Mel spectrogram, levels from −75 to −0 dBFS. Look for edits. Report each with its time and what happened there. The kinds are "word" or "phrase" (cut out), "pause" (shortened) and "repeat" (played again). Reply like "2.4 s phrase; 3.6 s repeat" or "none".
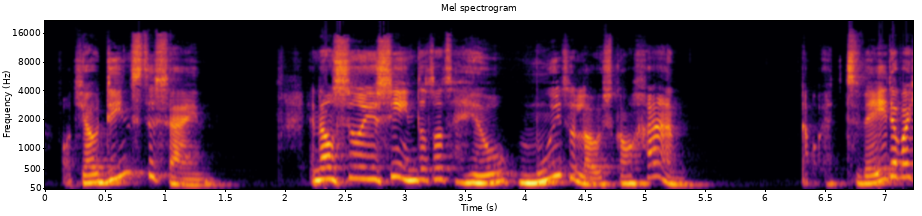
none

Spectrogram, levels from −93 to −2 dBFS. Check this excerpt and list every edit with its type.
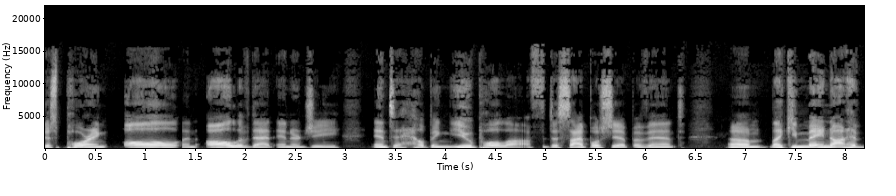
1.4 s phrase; 5.0 s word

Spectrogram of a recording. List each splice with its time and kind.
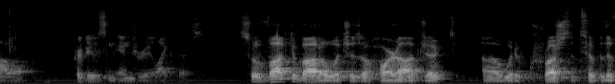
none

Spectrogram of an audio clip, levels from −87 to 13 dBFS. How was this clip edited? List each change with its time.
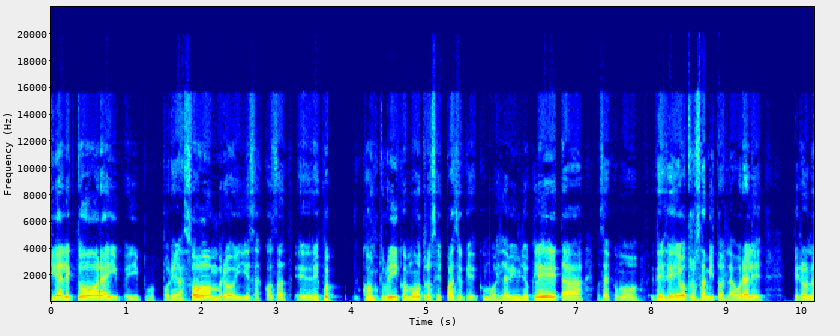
1.2 s word

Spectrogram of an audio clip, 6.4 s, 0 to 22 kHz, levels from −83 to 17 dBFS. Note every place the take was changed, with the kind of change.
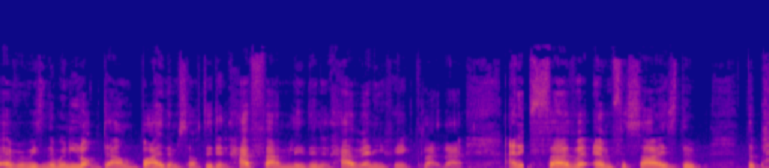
4.4 s phrase

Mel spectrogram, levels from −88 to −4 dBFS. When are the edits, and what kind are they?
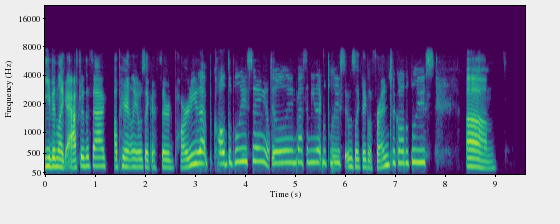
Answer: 1.3 s word; 4.1 s word; 4.5 s word; 5.0 s word; 5.5 s word; 6.4 s word

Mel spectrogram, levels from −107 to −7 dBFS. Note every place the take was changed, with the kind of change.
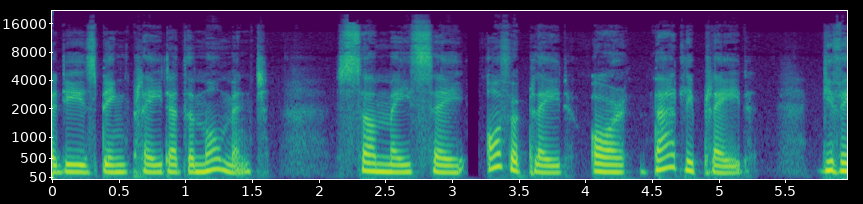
none

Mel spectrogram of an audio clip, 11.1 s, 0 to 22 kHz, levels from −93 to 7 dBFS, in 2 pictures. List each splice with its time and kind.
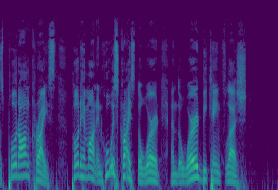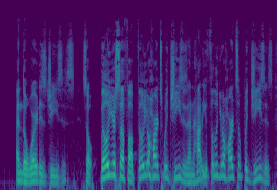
none

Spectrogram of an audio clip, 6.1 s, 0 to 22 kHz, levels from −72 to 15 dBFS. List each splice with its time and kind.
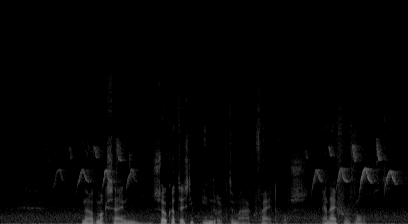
1.6 s word; 2.9 s word; 3.8 s word

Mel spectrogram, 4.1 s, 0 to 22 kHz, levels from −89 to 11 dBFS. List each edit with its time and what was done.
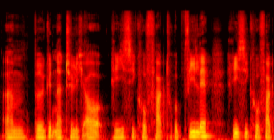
1.7 s word; 2.7 s word

